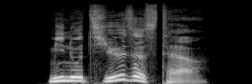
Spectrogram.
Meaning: inflection of minutiös: 1. strong/mixed nominative masculine singular superlative degree 2. strong genitive/dative feminine singular superlative degree 3. strong genitive plural superlative degree
- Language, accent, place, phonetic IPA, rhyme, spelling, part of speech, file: German, Germany, Berlin, [minuˈt͡si̯øːzəstɐ], -øːzəstɐ, minutiösester, adjective, De-minutiösester.ogg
